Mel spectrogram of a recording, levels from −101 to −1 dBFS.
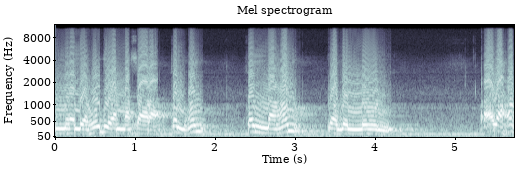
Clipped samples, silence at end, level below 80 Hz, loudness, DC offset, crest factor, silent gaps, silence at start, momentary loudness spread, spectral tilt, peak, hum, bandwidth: under 0.1%; 0 s; -28 dBFS; -5 LUFS; under 0.1%; 4 dB; none; 0 s; 15 LU; -6 dB/octave; 0 dBFS; none; 11 kHz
